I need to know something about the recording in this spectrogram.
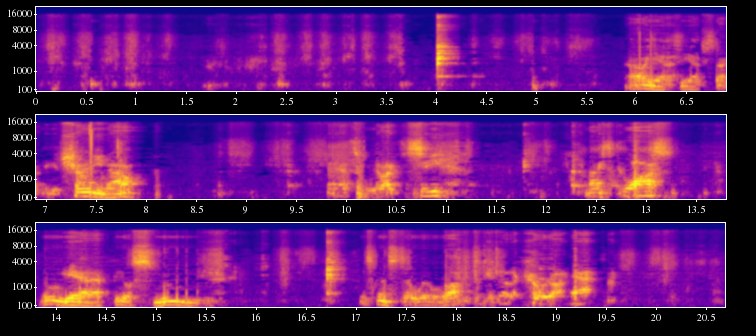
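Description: A cloth rubs against a plaster mould.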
